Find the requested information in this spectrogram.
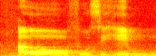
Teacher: Nun bertemu dengan fa ikhfa hakiki. Dengung dua harakat.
